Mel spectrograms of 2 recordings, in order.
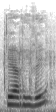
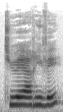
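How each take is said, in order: First: The u of tu is dropped. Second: The word tu is said in full. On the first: This is the casual spoken form. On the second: This is the careful reading form.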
